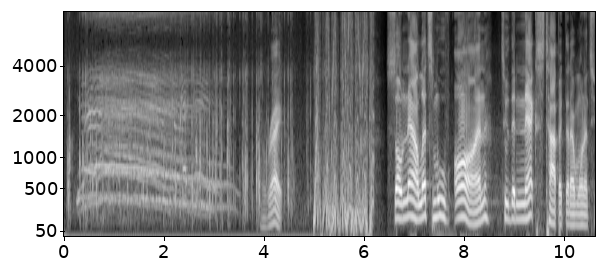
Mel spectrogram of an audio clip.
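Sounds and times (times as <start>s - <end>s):
crowd clapping: 0.0s - 4.6s
crowd cheering and whooping: 0.2s - 3.7s
speech: 4.1s - 4.6s, 6.6s - 10.6s.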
